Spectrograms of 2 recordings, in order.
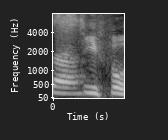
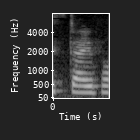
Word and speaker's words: Stiefel: It's Stiefel, technically. I always say stifle. I'm sorry. It's my Canadian accent. You know, I would say like 95% of people pronounce it stifle.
